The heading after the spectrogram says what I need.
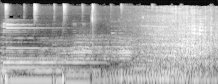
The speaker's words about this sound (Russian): Вместе со мной вздрогнули и забились вагоны. Они, оказывается, уже давно бились и дрожали.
